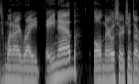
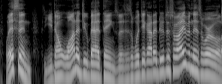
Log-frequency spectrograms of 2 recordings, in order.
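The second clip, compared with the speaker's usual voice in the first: put-on New York accent; 3 semitones higher, 4 dB louder than usual. Voicing an imagined street-smart thief kid from a fantasy anime, stereotypical new york accent. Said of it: "stereotypical New York".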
